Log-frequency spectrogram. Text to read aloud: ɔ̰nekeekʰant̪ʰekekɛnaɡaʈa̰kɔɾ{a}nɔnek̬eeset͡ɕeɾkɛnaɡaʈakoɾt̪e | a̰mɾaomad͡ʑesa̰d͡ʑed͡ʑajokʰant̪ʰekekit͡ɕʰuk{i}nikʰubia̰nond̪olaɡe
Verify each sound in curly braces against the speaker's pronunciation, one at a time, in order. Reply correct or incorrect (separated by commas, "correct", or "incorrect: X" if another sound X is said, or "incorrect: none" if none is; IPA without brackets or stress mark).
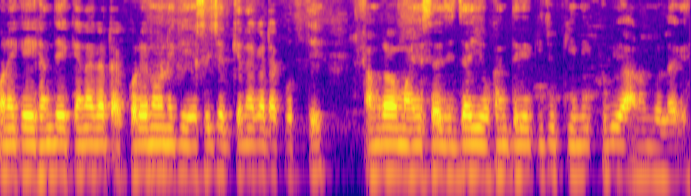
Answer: incorrect: e, correct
